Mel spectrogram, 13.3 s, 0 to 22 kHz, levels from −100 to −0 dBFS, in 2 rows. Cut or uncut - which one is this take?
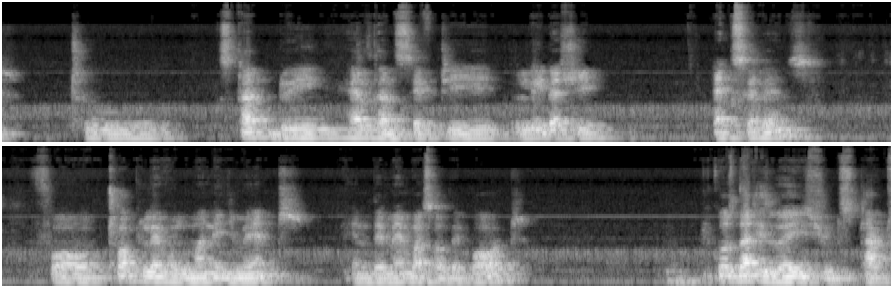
uncut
